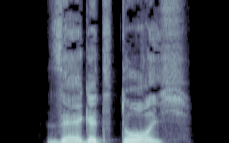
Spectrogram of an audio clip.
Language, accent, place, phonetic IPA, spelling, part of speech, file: German, Germany, Berlin, [ˌzɛːɡət ˈdʊʁç], säget durch, verb, De-säget durch.ogg
- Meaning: second-person plural subjunctive I of durchsägen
